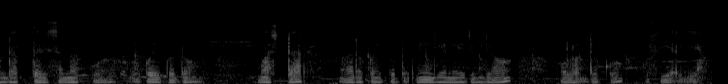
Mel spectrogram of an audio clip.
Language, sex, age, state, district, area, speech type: Santali, male, 30-45, West Bengal, Paschim Bardhaman, urban, spontaneous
